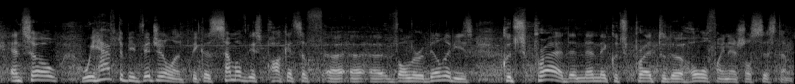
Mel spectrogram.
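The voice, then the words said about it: Noticeable accent speaking English. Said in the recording (Dutch): “Mooi accent”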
